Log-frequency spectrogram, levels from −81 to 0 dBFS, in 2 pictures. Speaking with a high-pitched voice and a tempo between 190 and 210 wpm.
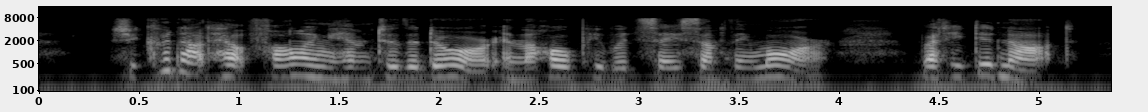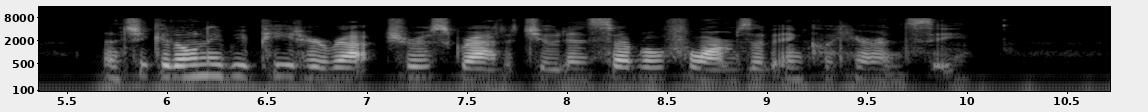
Yes: high, 205 Hz; average, 195 wpm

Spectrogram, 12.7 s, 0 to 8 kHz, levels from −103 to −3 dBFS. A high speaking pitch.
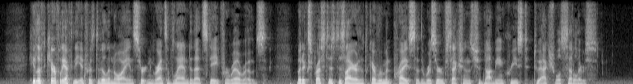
No: low, 100 Hz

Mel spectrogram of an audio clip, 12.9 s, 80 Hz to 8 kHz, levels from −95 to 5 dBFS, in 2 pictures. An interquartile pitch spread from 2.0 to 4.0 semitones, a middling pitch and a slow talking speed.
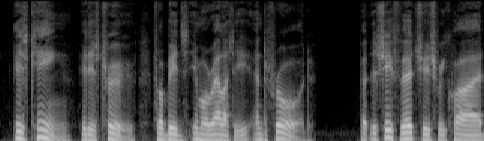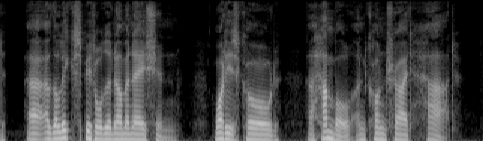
No: average, 3.5 semitones; low, 115 Hz; slow, 130 wpm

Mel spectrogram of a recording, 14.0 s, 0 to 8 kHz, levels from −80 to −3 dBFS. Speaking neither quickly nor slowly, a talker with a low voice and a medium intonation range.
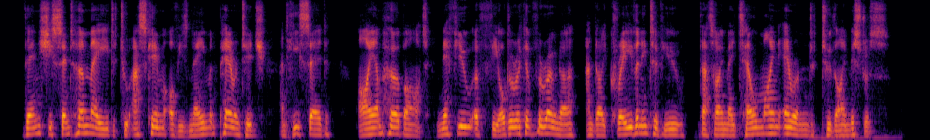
Yes: average, 165 wpm; low, 125 Hz; average, 3.3 semitones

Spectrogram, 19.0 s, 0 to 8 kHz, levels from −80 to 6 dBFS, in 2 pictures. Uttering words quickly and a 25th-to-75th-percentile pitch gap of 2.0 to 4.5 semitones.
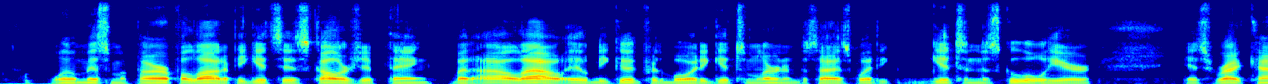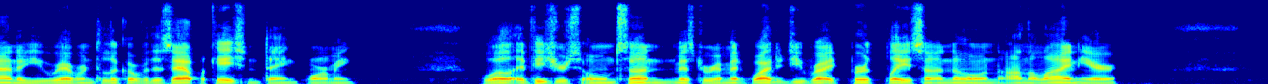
Yes: fast, 210 wpm; average, 2.8 semitones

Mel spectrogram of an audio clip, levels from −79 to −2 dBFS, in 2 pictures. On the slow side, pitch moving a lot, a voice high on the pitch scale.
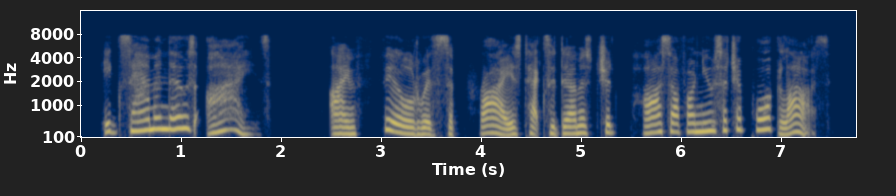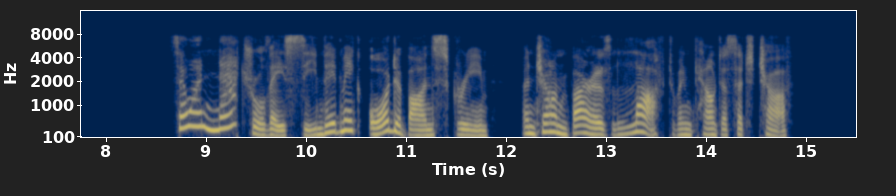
Yes: slow, 125 wpm; wide, 7.4 semitones; high, 205 Hz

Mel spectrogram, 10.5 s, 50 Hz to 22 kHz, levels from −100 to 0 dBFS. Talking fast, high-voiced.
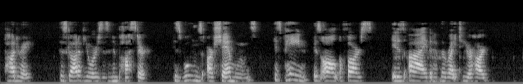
No: average, 165 wpm; high, 195 Hz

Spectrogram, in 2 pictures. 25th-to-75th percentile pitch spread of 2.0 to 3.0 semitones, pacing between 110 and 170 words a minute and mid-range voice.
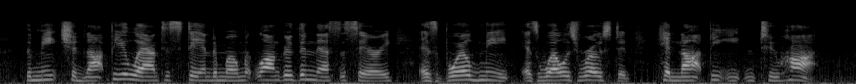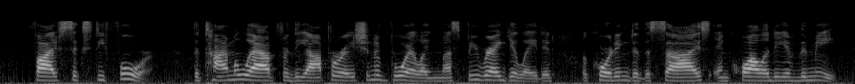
Yes: narrow, 2.6 semitones; average, 160 wpm; medium, 180 Hz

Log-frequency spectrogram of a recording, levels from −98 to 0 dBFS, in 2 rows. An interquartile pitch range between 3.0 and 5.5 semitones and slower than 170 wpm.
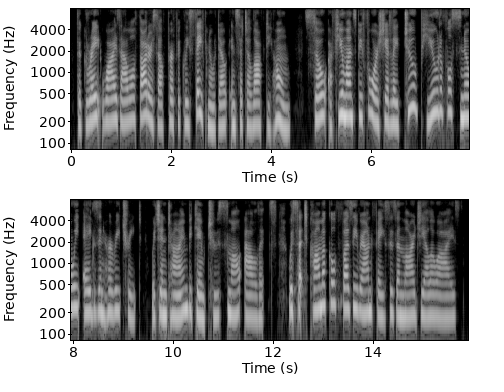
No: average, 3.7 semitones; average, 175 wpm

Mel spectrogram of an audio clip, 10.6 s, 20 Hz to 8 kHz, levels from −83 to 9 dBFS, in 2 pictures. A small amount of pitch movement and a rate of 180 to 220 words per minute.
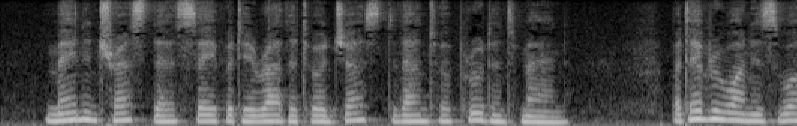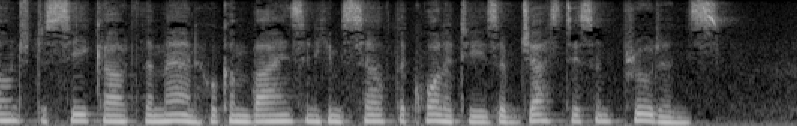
Yes: narrow, 1.7 semitones; average, 185 wpm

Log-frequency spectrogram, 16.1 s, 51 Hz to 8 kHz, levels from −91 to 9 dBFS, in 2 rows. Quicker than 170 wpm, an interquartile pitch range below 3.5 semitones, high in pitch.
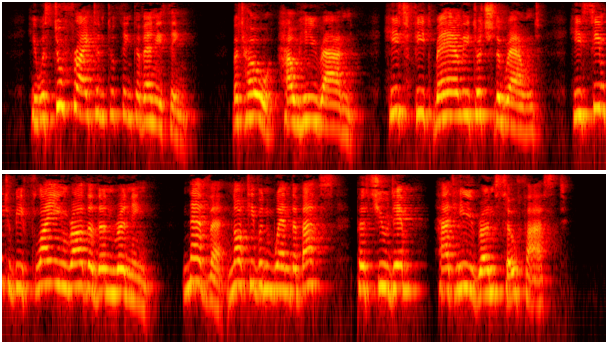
No: average, 160 wpm; average, 2.9 semitones; very high, 255 Hz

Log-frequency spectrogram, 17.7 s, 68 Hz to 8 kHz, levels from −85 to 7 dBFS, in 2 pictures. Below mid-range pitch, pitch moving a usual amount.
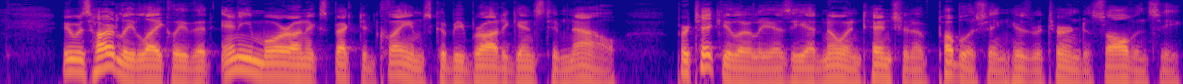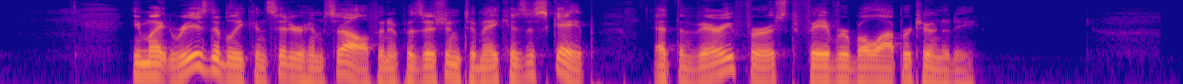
Yes: very low, 90 Hz; average, 3.9 semitones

